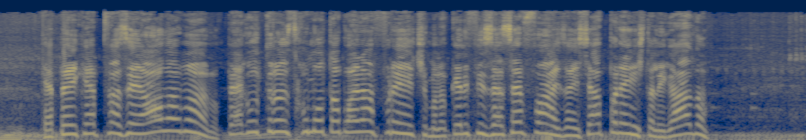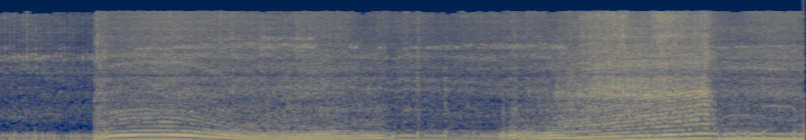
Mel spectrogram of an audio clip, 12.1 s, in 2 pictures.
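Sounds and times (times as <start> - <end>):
motorcycle engine revving: 0.0 - 0.8, 5.4 - 12.0.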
